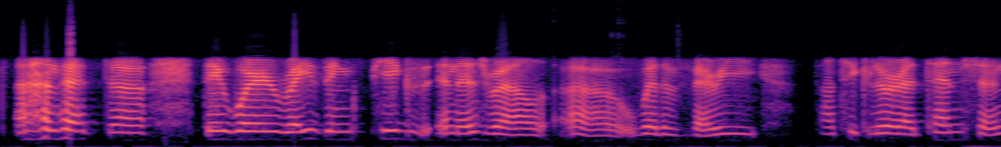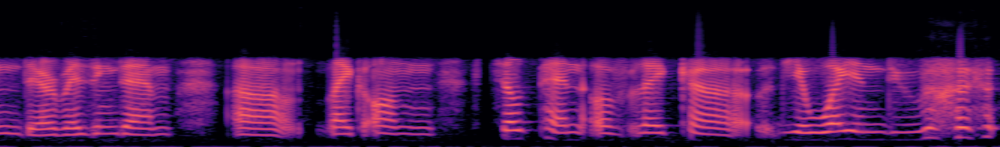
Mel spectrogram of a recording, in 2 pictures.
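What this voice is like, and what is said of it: French-accented English. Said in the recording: “I read in a French newspaper, as you can hear with my accent”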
